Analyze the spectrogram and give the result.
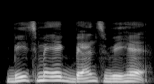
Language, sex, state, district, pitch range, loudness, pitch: Hindi, male, Assam, Kamrup Metropolitan, 135-180 Hz, -14 LUFS, 145 Hz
